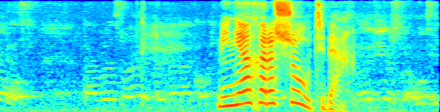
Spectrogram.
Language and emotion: Russian, neutral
